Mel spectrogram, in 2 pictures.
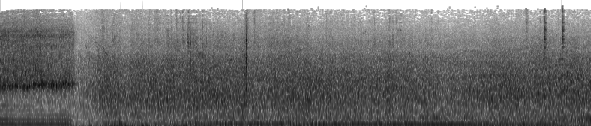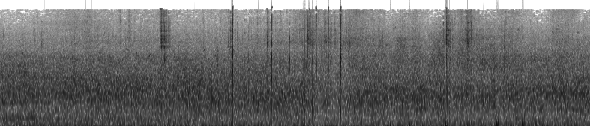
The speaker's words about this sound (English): You hear the highway. It's kind of like static. Probably more you hear the wind, I bet, hitting the microphone.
